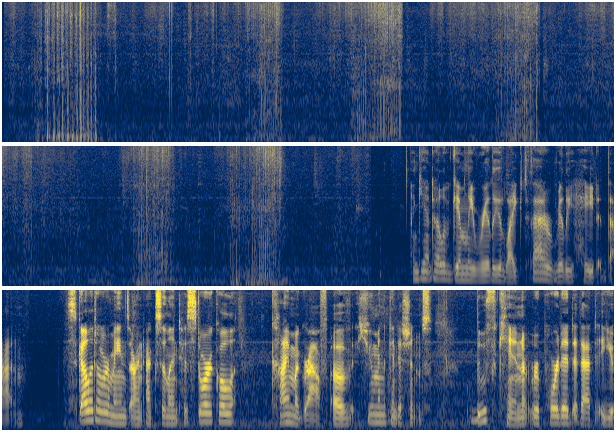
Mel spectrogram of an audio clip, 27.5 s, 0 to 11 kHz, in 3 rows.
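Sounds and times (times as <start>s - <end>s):
crochet yarn stitches being ripped out: 0.5s - 1.6s, 3.6s - 4.3s, 5.2s - 6.0s, 7.3s - 8.1s, 11.0s - 11.8s, 12.6s - 13.5s
speech: 15.4s - 18.8s, 19.4s - 27.5s.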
